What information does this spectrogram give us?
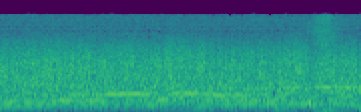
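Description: Race car roaring around a track lined with concrete walls, its engine a loud, steady, unbroken drone with a gritty high-pitched edge held for the whole clip, no voices over it.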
